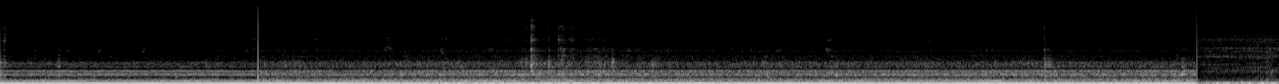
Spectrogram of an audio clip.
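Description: The boat's Volvo Penta engine running steadily underway, a deep, even drone, with a few light knocks from work on deck. The drone cuts off near the end.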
